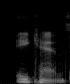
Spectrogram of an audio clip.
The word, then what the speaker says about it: Ekans: And it's called Esnack. – Ekans. – Ekans. Sorry, Ekans. – Everyone's saying it wrong but me.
